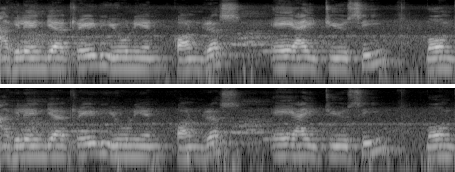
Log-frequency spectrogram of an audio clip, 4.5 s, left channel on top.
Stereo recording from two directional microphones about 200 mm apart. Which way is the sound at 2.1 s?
10° right (ahead or behind).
